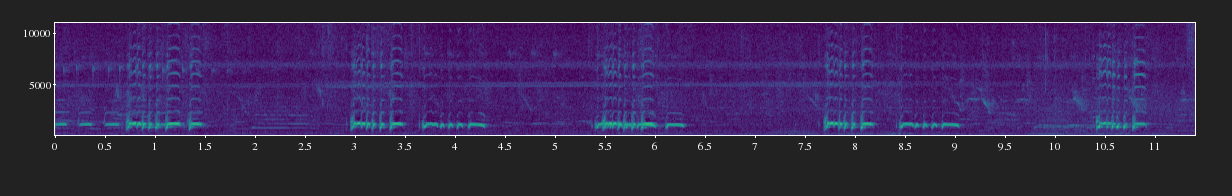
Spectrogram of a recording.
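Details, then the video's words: A local zebra dove calls its rivals as a lure. Five similar phrases come at regular intervals of about two and a half seconds, each a burst of stuttered pulses followed by a short rolling mellow coo. "Perkutut lokal gacor RAJA PIKAT memanggil lawan sekali dengar bikin semua perkutut nyaut"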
